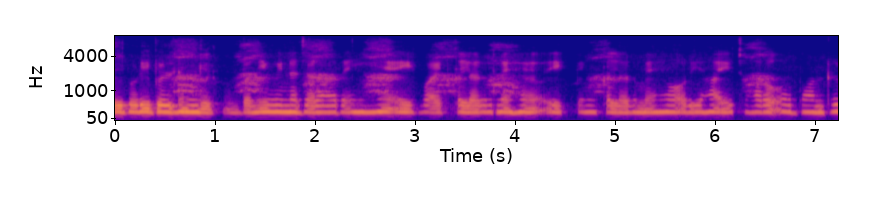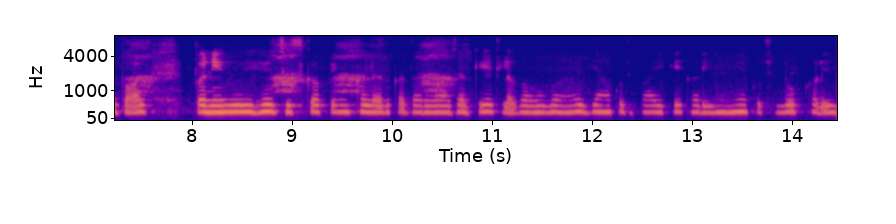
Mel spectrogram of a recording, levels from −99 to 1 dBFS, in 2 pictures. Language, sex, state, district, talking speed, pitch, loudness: Hindi, female, Jharkhand, Jamtara, 200 wpm, 195 Hz, -38 LUFS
